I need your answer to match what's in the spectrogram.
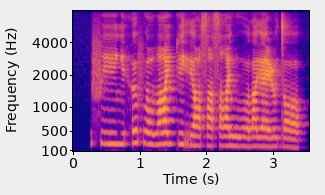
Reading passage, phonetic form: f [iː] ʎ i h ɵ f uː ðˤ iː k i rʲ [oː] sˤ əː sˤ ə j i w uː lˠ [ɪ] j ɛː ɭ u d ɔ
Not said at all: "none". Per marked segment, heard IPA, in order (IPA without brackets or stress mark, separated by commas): iː, ɔː, i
